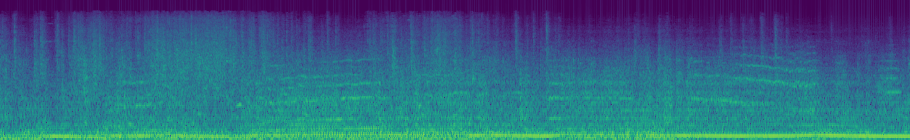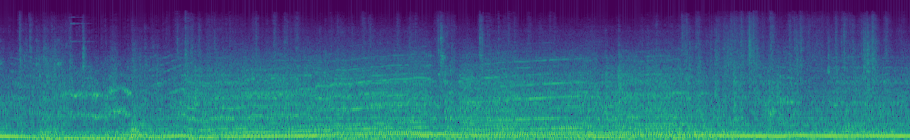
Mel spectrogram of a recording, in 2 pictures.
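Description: Tyres rumble and crunch on the road.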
